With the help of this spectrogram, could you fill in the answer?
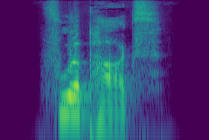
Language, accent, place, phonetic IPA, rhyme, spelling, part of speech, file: German, Germany, Berlin, [ˈfuːɐ̯ˌpaʁks], -uːɐ̯paʁks, Fuhrparks, noun, De-Fuhrparks.ogg
- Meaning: 1. genitive singular of Fuhrpark 2. plural of Fuhrpark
